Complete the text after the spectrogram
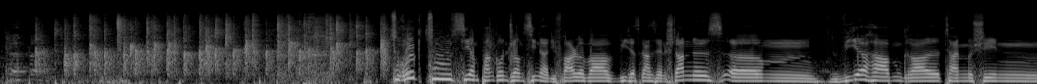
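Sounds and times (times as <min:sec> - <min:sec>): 
audience applause: 0:00.3 - 0:04.2
speech: 0:04.0 - 0:10.3.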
